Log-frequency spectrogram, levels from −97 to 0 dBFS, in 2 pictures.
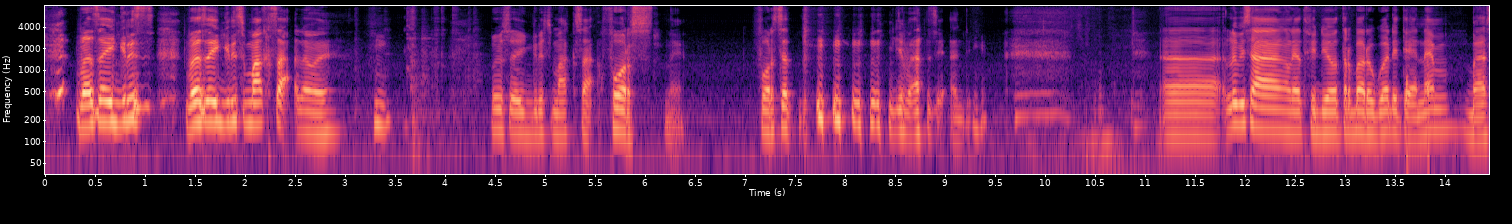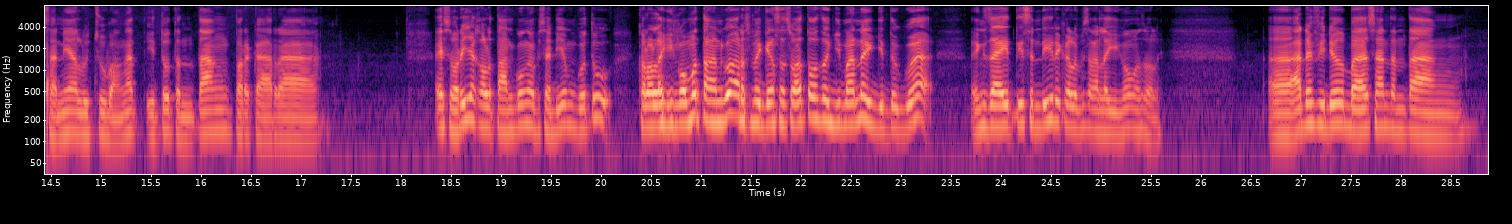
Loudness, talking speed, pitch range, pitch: -22 LUFS, 135 wpm, 125-170 Hz, 140 Hz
